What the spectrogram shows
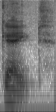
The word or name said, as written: gate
